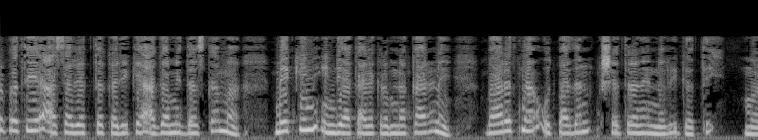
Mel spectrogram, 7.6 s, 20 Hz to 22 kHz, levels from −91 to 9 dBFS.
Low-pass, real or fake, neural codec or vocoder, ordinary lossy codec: none; real; none; none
